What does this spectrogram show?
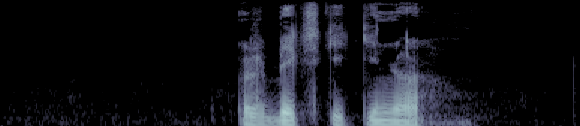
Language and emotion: Russian, neutral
